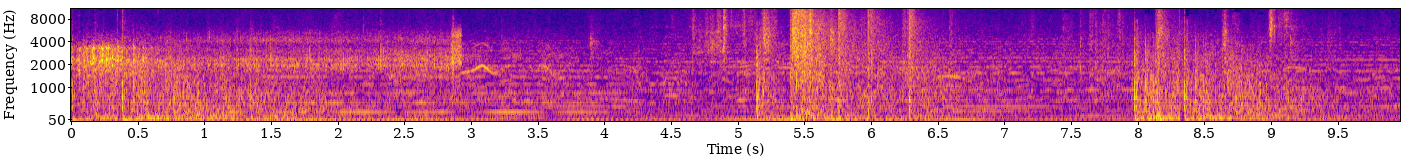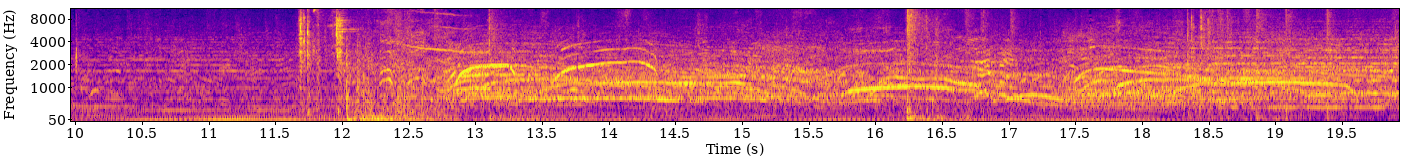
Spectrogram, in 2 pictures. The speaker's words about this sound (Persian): این آتیش بازی به خاطر کمک شماست.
